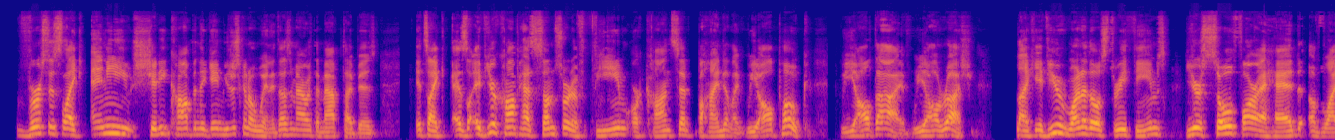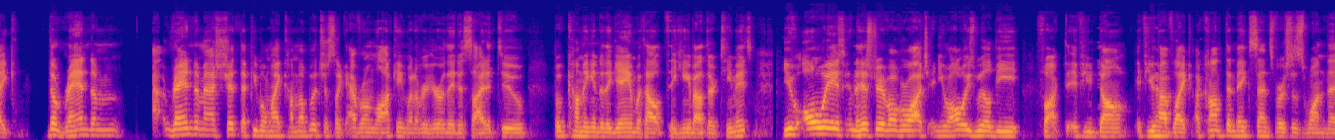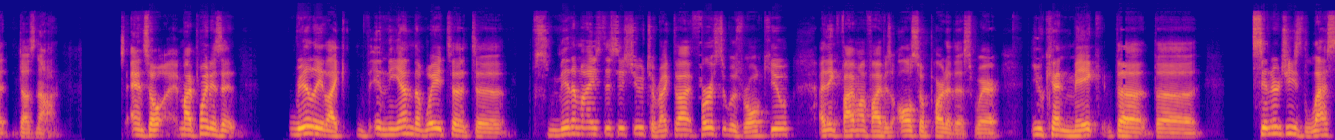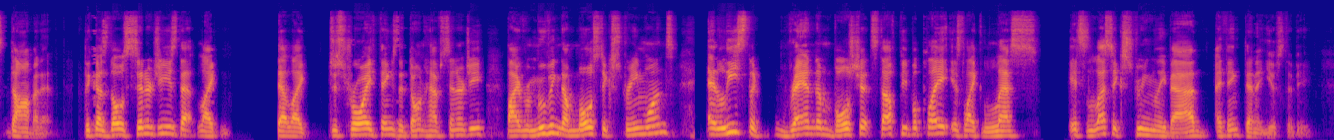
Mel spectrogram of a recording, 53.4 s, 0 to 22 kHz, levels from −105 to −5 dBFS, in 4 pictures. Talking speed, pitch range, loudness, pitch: 230 wpm, 125-170 Hz, -31 LUFS, 150 Hz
